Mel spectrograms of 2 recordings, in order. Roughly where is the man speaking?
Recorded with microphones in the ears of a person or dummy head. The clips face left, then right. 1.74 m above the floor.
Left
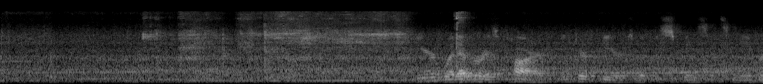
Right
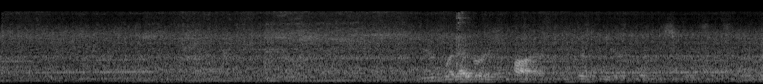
Left.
